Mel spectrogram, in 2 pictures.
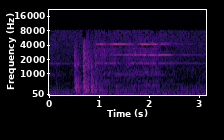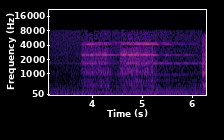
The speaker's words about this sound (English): Oh, there's a telephone. Would you excuse me?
